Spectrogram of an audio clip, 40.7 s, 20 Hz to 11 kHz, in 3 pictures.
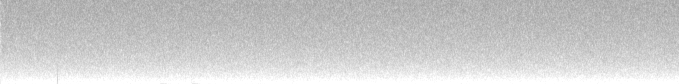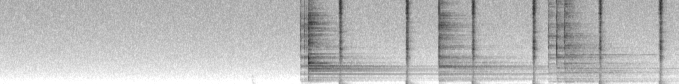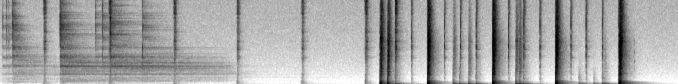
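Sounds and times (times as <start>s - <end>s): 
snare drum top: 34.8s - 39.9s.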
